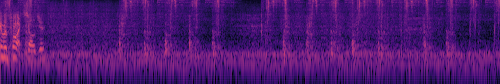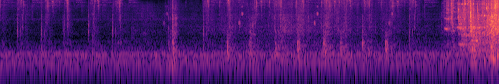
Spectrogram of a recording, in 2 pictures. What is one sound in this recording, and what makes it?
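Footsteps clank steadily on a metal floor.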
